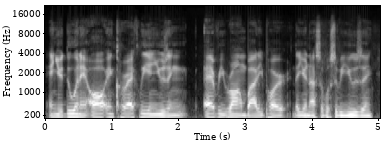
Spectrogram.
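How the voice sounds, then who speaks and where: A young man from the Dominican Republic co-hosting a podcast, talking in a relaxed, rambling, slangy way with lots of fillers. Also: on the low side, quick pace, smooth, no room sound. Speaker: podcast co-host. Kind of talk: casual podcast chat.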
